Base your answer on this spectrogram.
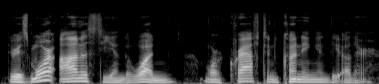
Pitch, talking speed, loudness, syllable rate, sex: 115 Hz, 220 wpm, -19 LUFS, 6.1 syllables/s, male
